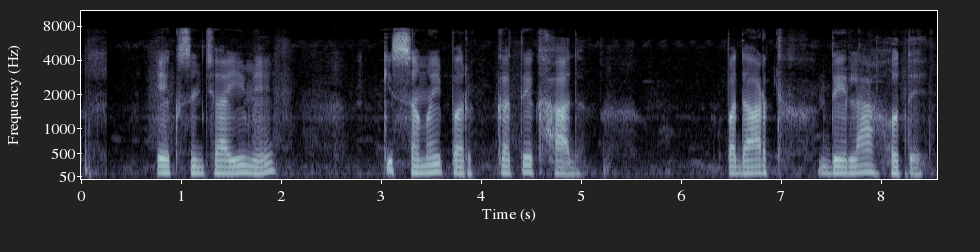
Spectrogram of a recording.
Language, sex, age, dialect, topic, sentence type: Magahi, male, 31-35, Northeastern/Surjapuri, agriculture, question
